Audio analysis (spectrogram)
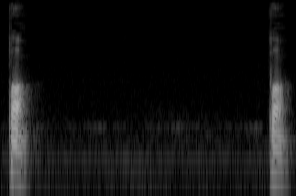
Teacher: the Albanian P is also less explosive than its English counterpart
